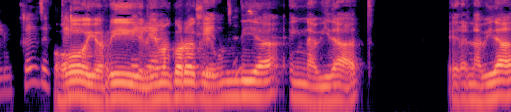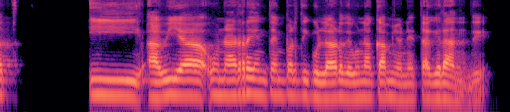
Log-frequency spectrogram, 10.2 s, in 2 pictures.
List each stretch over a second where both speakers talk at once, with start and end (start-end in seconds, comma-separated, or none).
0.5-2.6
